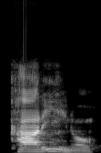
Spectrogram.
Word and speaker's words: carino: R's that are surrounded by vowels are not rolled. They're flipped. The way you flip an R is you get your tongue in the D position, carino, and you just flip it.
